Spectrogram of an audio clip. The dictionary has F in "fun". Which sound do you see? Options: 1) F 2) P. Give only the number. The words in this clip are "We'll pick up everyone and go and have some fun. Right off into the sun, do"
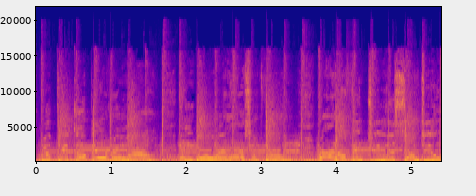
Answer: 2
